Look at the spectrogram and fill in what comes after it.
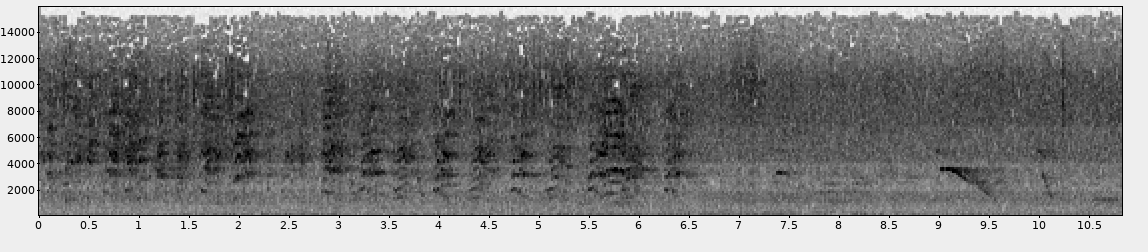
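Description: Birds chirping in a quick series of short, high calls for the first six seconds or so, over a steady low hum, with one falling call about nine seconds in.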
